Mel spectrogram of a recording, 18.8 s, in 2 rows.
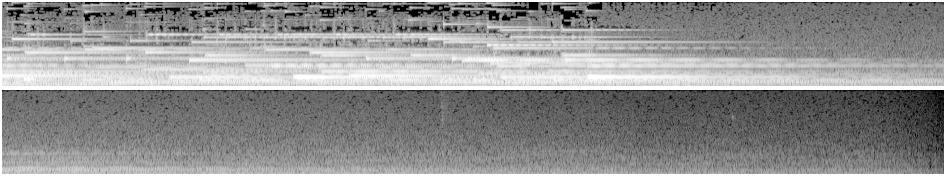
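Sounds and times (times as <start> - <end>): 
Polyphon 15-inch disc music box playing: 0.0 - 7.6.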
